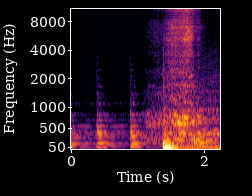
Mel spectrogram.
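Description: Backing music with a steady beat of about two a second. About a second in, a loud rasping scrape from longboard urethane wheels sliding sideways across asphalt comes in and keeps going.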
